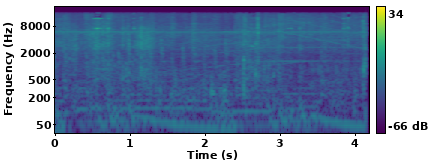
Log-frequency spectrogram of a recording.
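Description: Faint handling sounds as a soft pistol case is opened and the pistol lifted out: light rustling with a few soft clicks, about three in all.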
